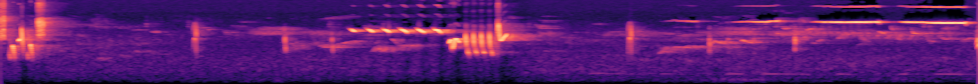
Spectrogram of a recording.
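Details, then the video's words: Asian brown flycatcher in a songbird tutor recording: scattered sharp chirps, then a quick run of repeated high notes mid-clip, followed by thin drawn-out whistles and rising phrases. "Sikatan londo masteran yang mudah ditiru segala jenis burung kicauan"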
